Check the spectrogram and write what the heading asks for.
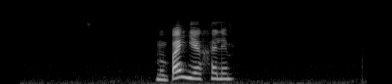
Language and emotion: Russian, positive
